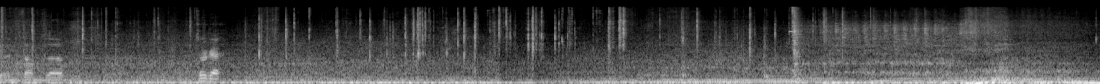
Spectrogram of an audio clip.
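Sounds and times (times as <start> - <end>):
sharp clicks and rattles: 0.2 - 9.8.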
